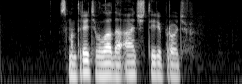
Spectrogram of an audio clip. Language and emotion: Russian, neutral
